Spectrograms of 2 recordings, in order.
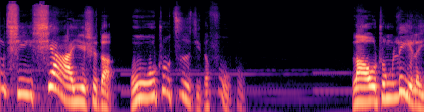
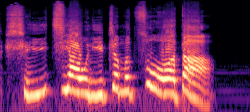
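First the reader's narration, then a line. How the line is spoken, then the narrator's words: Stunned loud shout. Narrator (Chinese): 老钟 愣了一会儿，大声喊道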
